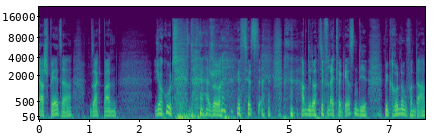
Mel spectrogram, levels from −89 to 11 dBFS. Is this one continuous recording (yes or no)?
yes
